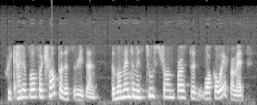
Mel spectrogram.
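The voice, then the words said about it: Elegant Jamaican or West Indian accent. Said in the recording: “I detect an elegant, either Jamaican accent or West Indian accent.”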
